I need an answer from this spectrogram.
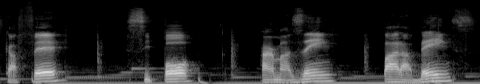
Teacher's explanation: Veja que a sílaba mais forte cai na última. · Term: oxítonas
